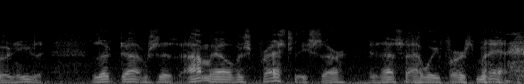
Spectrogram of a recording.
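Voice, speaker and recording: A somewhat breathy male voice, fairly low in pitch, with ordinary pitch variation at a moderate pace. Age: 80s+. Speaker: retired photographer. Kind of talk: interview answer.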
